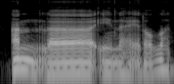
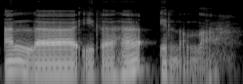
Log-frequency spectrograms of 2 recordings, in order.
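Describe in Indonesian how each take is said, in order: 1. Huruf n terdengar jelas sebelum huruf l. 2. Huruf n melebur menjadi bunyi l yang ditasydid. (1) "diidharkan, enggak boleh" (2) "Harus diidghamkan masuk kepada lam"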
